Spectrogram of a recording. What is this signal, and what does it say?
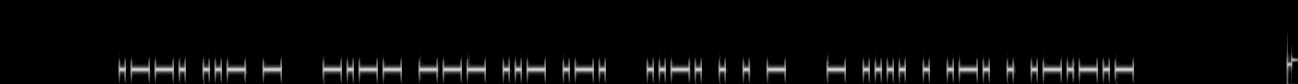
Morse code, heard as a keyed tone, about 20 wpm, 700 Hz. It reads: PUT YOUR FEET THERE.
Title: Sentences from Top 1000 Words - Review Part 1 - 20wpm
